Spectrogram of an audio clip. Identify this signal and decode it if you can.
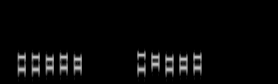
DTMF, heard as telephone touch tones, dialled by machine, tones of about 70 ms. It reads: 22454 30145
